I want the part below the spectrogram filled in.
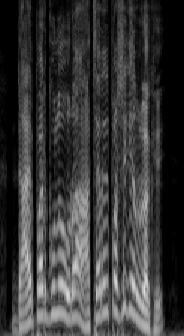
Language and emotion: Bengali, disgusted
